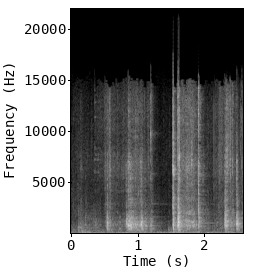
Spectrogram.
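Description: Clunks and clicks of a microwave door being opened, a bread roll set inside, the door shut, then a few button presses, in irregular bursts with no talking.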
